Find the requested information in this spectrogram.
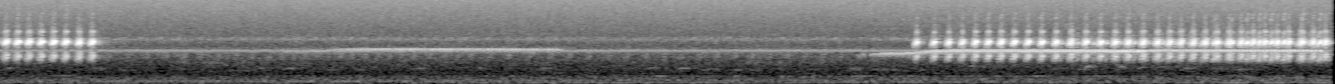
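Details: Night pond in north-east Italy in mid-April: a brief burst of fast pulsed tree frog croaks opens, then long stretches of continuous mole cricket trilling before the frogs resume loudly in the final seconds.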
